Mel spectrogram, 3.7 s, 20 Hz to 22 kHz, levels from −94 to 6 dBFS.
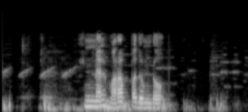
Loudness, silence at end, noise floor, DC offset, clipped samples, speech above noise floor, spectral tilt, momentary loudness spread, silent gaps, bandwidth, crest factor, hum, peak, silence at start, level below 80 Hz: -21 LUFS; 0.35 s; -50 dBFS; under 0.1%; under 0.1%; 30 dB; -6 dB/octave; 22 LU; none; 7.6 kHz; 22 dB; none; -2 dBFS; 0.05 s; -52 dBFS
